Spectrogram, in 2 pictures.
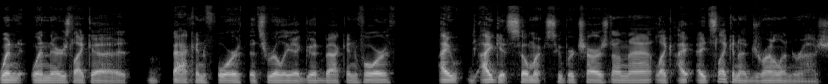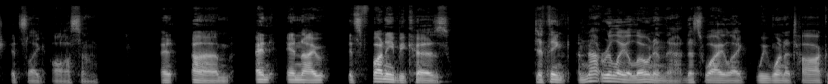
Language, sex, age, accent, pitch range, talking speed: English, male, 20-39, American, 90-115 Hz, 205 wpm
